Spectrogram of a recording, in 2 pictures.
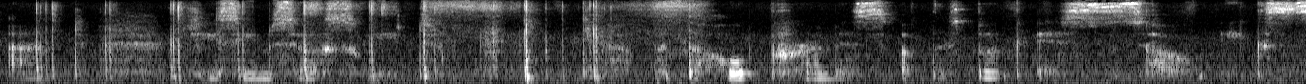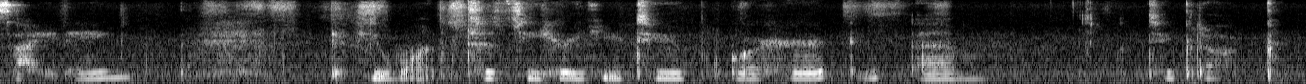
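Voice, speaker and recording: Whispered words come very slowly, broken by long, frequent pauses, with noticeable noise in the background. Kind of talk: ASMR book chat to camera. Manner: excited, chatty.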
